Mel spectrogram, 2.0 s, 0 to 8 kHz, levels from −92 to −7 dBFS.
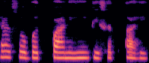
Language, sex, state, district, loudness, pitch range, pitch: Marathi, female, Maharashtra, Dhule, -30 LUFS, 255-270 Hz, 260 Hz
